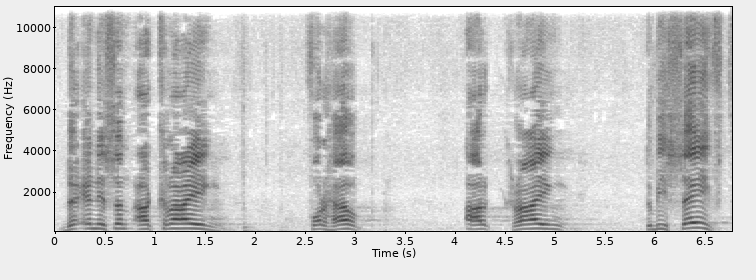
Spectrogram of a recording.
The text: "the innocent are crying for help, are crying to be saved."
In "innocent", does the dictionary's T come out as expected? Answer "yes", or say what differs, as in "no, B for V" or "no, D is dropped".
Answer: no, T is dropped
